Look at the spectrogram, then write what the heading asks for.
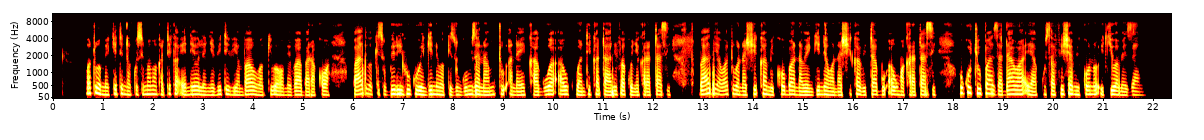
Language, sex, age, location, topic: Swahili, female, 25-35, Mombasa, health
